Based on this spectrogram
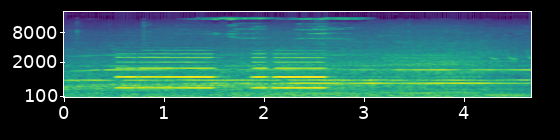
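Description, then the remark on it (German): A steady, sustained Holocaust Remembrance Day (Yom HaShoah) siren tone drones over city traffic in Tel Aviv, Israel, at Rabin Square, swelling louder twice in the first half before holding level. No one speaks. “Doch sobald die Sirene erklingt, wird alles stillstehen.”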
